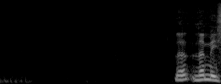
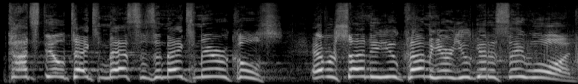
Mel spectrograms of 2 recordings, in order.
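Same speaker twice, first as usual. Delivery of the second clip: loud, raised, emphatic sermon climax; full-force preaching; 4 semitones higher, 6 dB louder than usual. Real, not acted. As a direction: proclaim it to the whole congregation.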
